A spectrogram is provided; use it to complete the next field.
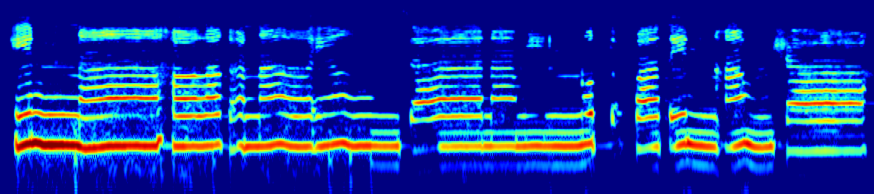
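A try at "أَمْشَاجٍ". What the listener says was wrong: Amsyaj bukan amsah. Itu jim. Amsyaj bukan amsah. Bukan ha, ini jim. Kan ada titiknya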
